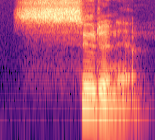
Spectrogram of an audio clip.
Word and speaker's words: pseudonym: Then we have pseudonym. Pseudonym. The stress is on the first syllable this time.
